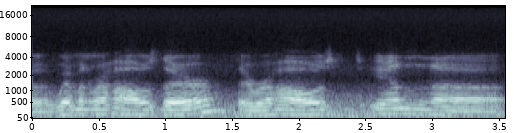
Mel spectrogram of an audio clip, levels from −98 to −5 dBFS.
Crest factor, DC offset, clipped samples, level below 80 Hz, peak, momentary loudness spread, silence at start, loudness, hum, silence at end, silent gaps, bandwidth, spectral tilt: 14 dB; under 0.1%; under 0.1%; -44 dBFS; -10 dBFS; 7 LU; 0 s; -24 LUFS; none; 0 s; none; 4.8 kHz; -10 dB/octave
